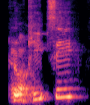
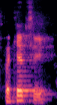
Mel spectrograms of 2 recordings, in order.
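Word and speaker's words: Poughkeepsie: Puketsy. Pipsy. Pipsy. Pookeepsy. No, it's Pipsy.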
